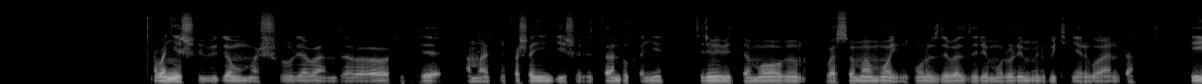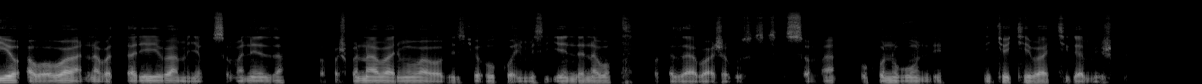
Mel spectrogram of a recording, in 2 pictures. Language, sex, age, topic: Kinyarwanda, male, 25-35, education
